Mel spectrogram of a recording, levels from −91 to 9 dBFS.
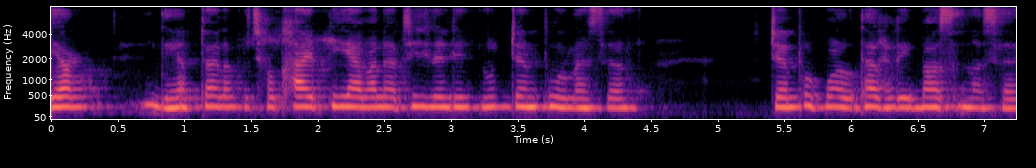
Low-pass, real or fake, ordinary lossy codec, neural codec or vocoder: none; fake; none; codec, 16 kHz, 1 kbps, FunCodec, trained on LibriTTS, 50 frames a second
